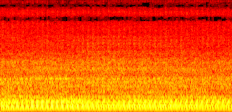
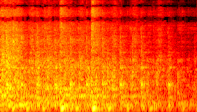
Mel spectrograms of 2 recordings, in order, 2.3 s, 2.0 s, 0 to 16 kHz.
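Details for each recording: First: Scott Bonnar mower, Briggs & Stratton Sprint 375 4-stroke, after swapping in a different spark plug: even, steady idle chug about four pulses a second, no misses; healthy, though reluctant to switch off, suspected throttle cable. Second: Scott Bonnar mower, Briggs & Stratton Sprint 375 4-stroke, after fitting a recycled primer bulb, throttle set mid-way (throttle faulty): catches and fires briefly, then fades and dies within two seconds; stalls.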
